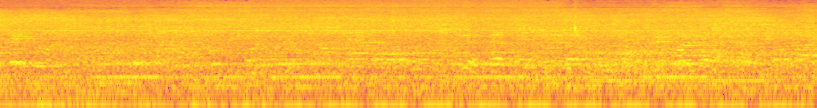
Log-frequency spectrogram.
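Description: FlexArm hydraulic tapping arm running, its tap cutting threads into a plasma-cut hole in steel plate that is slightly hardened from the plasma cut; a steady mechanical hum with a faint steady tone.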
